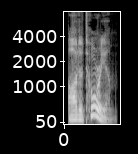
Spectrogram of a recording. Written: auditorium

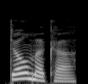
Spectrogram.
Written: domeka

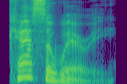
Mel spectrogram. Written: cassowary

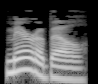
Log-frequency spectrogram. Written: maribel

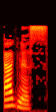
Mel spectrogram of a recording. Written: agnes

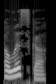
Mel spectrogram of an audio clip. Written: eliska

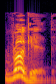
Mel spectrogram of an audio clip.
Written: rugged

